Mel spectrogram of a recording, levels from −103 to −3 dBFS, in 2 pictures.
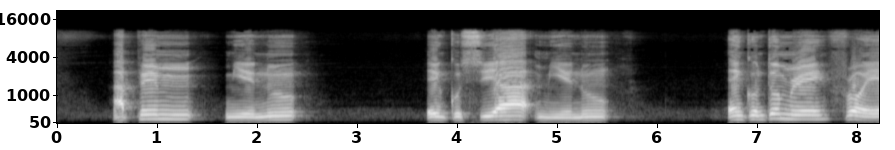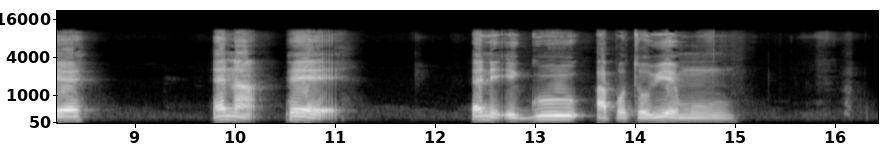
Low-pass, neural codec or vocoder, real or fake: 10.8 kHz; none; real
